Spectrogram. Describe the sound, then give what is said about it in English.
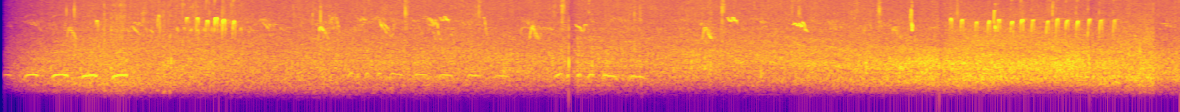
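Common Waxbill calls: many thin, high, buzzy chirps in quick bursts over a steady hiss, continuing throughout with the calls overlapping at times. “Common Waxbill.”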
